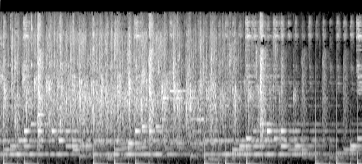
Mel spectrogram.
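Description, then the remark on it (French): An audience claps steadily to welcome a guest invited to talk about creativity, while an upbeat music jingle with a thumping, regular beat plays loudly over the applause throughout. “On peut l'applaudir.”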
